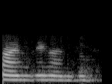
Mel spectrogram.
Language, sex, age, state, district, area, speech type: Punjabi, female, 30-45, Punjab, Jalandhar, rural, conversation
